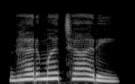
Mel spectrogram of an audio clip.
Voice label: "ಧರ್ಮಚಾರಿ", Kannada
